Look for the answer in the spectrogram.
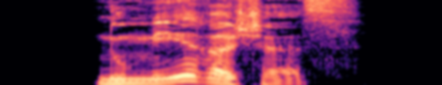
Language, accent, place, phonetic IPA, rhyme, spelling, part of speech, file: German, Germany, Berlin, [nuˈmeːʁɪʃəs], -eːʁɪʃəs, numerisches, adjective, De-numerisches.ogg
- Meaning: strong/mixed nominative/accusative neuter singular of numerisch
